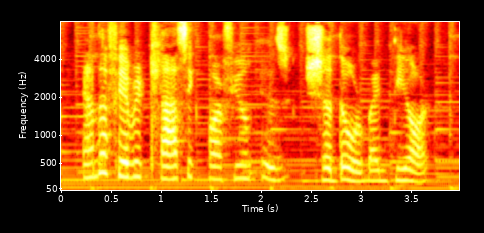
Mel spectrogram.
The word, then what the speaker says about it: J'adore: Another favorite classic perfume is J'adore by Dior. It's a French pronunciation, so the J is pronounced as Ja.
